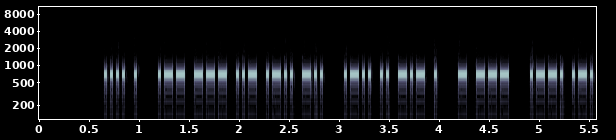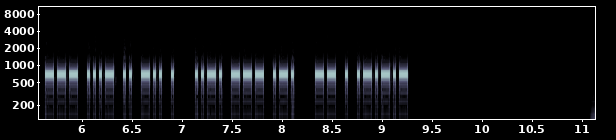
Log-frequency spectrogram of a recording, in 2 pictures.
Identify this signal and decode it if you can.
Morse code, heard as a keyed tone, about 40 wpm, 700 Hz. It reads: HE WOULD LIKE TO PROVIDE FOR ME.
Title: Sentences from Top 1000 Words - Review Part 3 - 40wpm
